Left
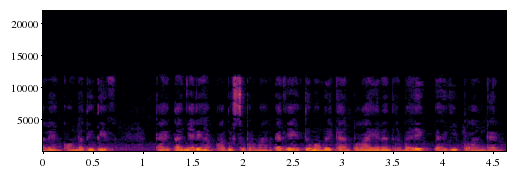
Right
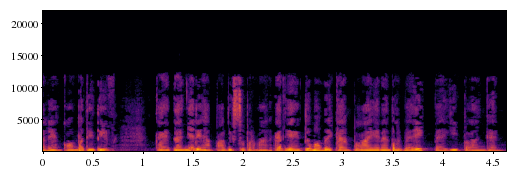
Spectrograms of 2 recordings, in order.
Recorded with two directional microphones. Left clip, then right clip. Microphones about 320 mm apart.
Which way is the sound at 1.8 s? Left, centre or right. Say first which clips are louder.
Right 6 dB; right.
